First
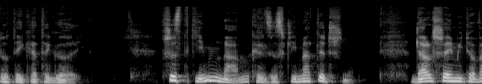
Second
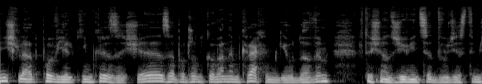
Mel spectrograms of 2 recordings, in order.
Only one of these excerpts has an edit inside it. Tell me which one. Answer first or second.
first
